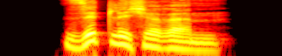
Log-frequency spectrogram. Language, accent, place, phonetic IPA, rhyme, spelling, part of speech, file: German, Germany, Berlin, [ˈzɪtlɪçəʁəm], -ɪtlɪçəʁəm, sittlicherem, adjective, De-sittlicherem.ogg
- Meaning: strong dative masculine/neuter singular comparative degree of sittlich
